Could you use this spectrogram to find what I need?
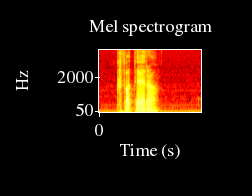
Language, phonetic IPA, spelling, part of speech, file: Polish, [kfaˈtɛra], kwatera, noun, Pl-kwatera.ogg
